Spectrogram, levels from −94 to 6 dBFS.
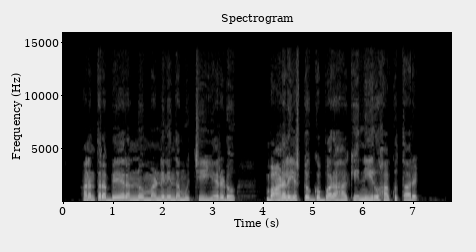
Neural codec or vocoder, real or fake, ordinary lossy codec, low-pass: none; real; AAC, 48 kbps; 14.4 kHz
